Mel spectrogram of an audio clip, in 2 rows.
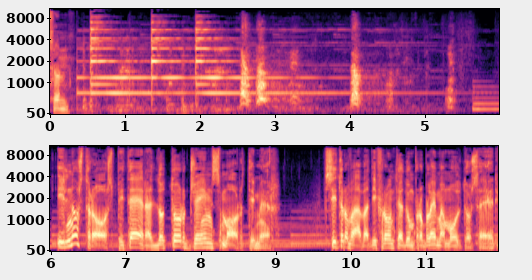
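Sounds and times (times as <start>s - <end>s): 
speech: 0.0s - 0.6s, 6.1s - 11.9s
doorbell ringing at the front door: 0.4s - 5.3s
dog barking in front of the door: 2.5s - 3.4s, 4.0s - 5.5s.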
